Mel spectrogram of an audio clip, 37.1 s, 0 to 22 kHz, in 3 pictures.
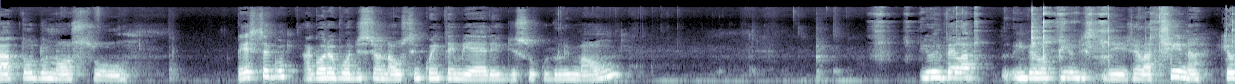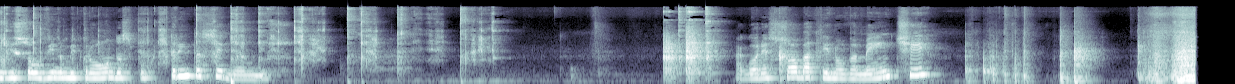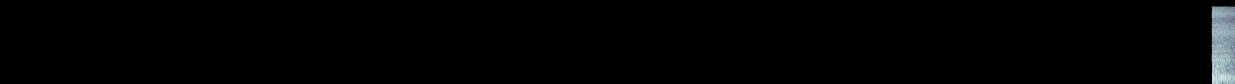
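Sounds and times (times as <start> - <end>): blender motor running: 23.8 - 24.3.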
